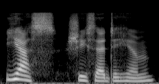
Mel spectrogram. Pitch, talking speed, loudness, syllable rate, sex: 180 Hz, 190 wpm, -20 LUFS, 3.6 syllables/s, female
